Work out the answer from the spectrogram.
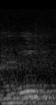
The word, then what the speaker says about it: Royal: Hello, my name is Eugene Rule. It's spelled with a silent Y, so it rhymes with cool.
